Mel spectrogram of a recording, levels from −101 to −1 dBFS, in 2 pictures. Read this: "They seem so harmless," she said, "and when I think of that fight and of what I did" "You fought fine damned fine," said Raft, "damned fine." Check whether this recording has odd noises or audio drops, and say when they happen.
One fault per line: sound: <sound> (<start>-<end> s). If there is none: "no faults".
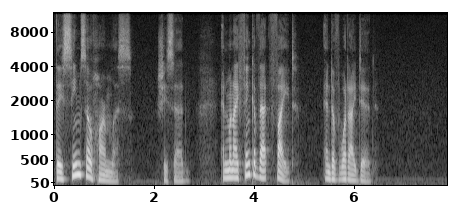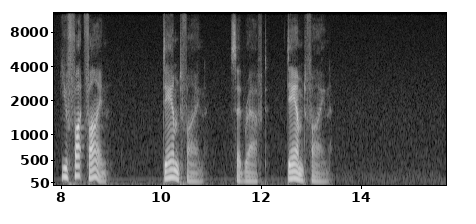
no faults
